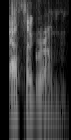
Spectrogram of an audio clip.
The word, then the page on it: ethogram: American English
